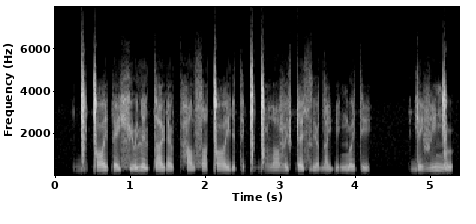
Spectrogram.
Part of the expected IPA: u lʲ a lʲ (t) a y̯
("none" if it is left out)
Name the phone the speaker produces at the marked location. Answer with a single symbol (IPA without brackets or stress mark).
t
